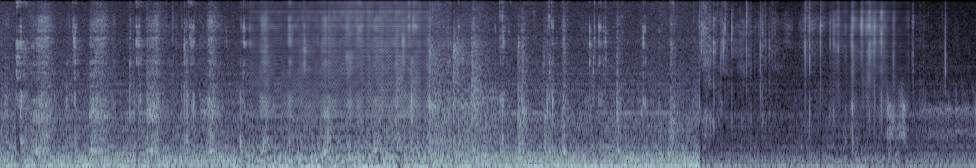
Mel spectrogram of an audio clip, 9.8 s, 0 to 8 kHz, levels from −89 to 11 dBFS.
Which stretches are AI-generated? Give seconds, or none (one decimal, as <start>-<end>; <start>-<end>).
2.5-4.3; 8.3-9.1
